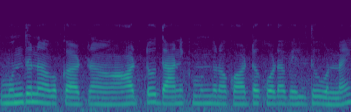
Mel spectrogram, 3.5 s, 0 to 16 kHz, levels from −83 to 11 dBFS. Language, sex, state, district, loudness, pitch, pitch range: Telugu, female, Andhra Pradesh, Visakhapatnam, -32 LUFS, 195 Hz, 185-205 Hz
